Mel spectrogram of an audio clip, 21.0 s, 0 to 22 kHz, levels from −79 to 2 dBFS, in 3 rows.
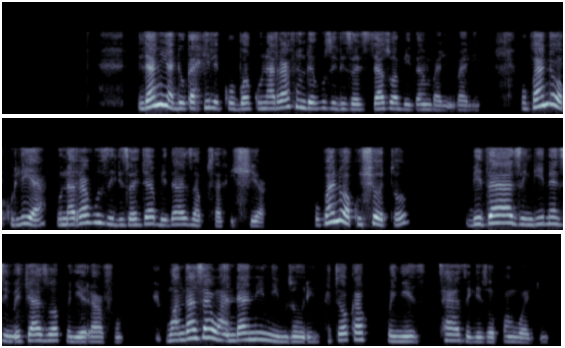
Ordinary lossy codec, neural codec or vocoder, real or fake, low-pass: MP3, 48 kbps; codec, 16 kHz, 2 kbps, FunCodec, trained on LibriTTS, 25 frames a second; fake; 7.2 kHz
